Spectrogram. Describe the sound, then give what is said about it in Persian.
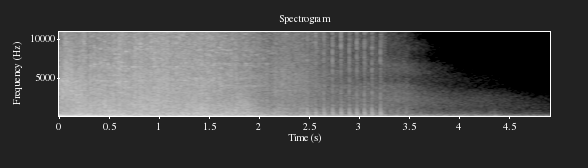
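A loud, booming explosion roars as a tank is hit and turns into a ball of fire, followed by a rapid burst of machine-gun fire from the tank's machine gunner that rattles out and then fades into a decaying rumble. “من که شلیک کردم، تیربارچی تانک هم شلیک کرد. یک لحظه دیدم تانک شده گلوله آتش.”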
